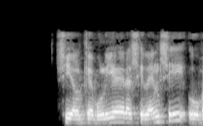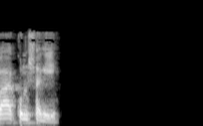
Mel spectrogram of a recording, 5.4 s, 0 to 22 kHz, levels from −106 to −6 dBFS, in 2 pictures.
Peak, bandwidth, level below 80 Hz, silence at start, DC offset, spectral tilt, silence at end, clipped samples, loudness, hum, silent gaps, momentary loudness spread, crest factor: -2 dBFS; 8 kHz; -62 dBFS; 0.75 s; under 0.1%; -4.5 dB/octave; 1.95 s; under 0.1%; -16 LUFS; none; none; 5 LU; 16 dB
